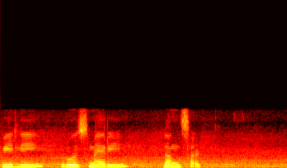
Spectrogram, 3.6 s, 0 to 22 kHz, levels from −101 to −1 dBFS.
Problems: background sounds at intervals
